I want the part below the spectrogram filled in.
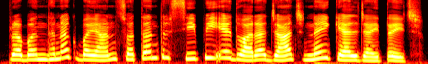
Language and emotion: Maithili, neutral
